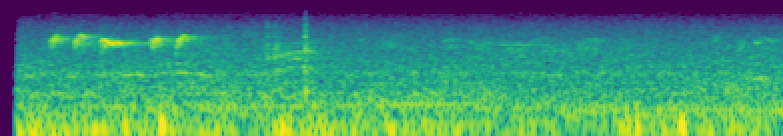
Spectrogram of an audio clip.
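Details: A Red-vented bulbul, feeding at breakfast time near a house, gives a quick burst of five bright, chirpy notes in the first second, then a few fainter chirps, over a low outdoor rumble.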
